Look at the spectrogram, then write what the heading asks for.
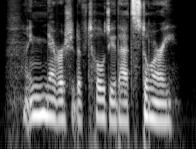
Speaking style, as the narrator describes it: he muttered

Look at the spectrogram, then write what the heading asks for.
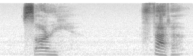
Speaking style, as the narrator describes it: he gasped, drooling blood

